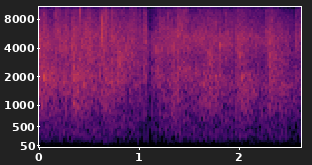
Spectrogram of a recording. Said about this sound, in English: If you like celebrating, why don't you give God a round of applause? Because that's what he wants us to do.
